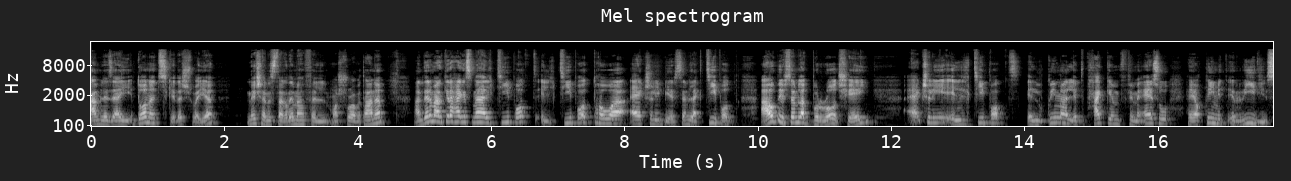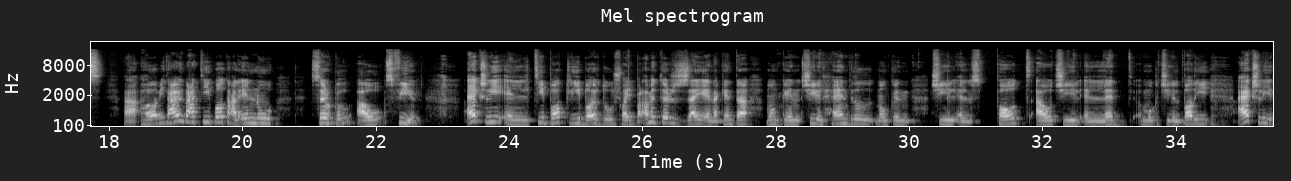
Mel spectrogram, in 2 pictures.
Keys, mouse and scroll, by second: 0.0 click, 2.4 right click, 6.4 click, 11.5 click, 12.7 right click, 13.7 click, 17.1-19.1 drag, 28.6 click, 29.1 click, 30.1 click, 32.4 click, 33.0 click, 33.8 click, 34.1 click.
